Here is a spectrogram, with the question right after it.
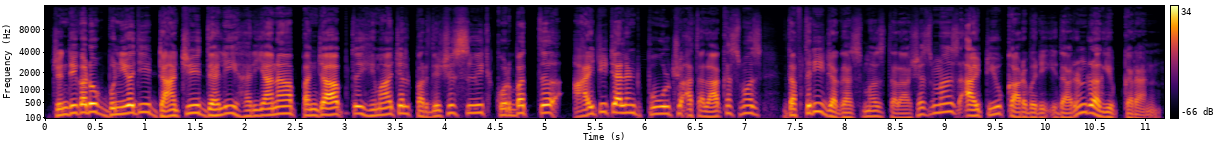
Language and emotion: Kashmiri, neutral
